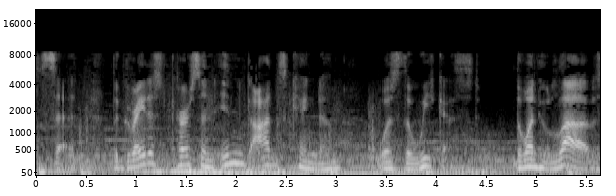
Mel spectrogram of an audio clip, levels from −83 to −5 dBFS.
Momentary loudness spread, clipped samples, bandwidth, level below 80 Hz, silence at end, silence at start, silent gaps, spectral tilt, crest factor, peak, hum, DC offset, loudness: 11 LU; under 0.1%; 8.8 kHz; -32 dBFS; 0 s; 0 s; none; -6 dB/octave; 16 dB; -10 dBFS; none; under 0.1%; -29 LUFS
